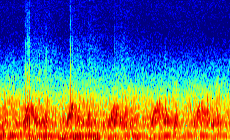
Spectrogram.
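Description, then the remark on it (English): A fetal heartbeat on an ultrasound monitor, heard when the machine is switched on during an ultrasound: quick, steady whooshing pulses, about five in two seconds, over a low electronic hum, loud with no voices. “We got the ultrasound.”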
